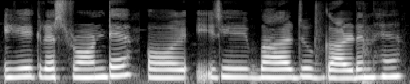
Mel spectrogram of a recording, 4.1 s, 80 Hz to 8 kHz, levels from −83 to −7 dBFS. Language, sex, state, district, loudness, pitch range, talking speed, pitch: Hindi, female, Maharashtra, Aurangabad, -12 LUFS, 250-270 Hz, 175 wpm, 255 Hz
